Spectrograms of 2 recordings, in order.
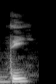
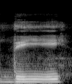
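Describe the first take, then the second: First: The syllable is short and gentle. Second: The vowel is stretched out long. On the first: The speaker calls it right. "You have to say it politely like di" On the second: The speaker calls it wrong. "you don't have to stretch a word"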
